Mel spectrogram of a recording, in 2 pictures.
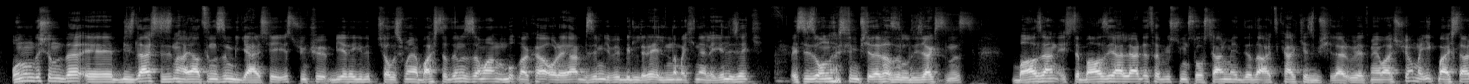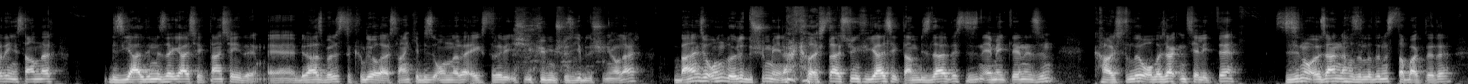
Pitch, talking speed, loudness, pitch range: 120 Hz, 175 wpm, -15 LUFS, 110-130 Hz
